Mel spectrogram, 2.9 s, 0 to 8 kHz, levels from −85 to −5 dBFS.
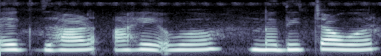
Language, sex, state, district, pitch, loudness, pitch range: Marathi, female, Maharashtra, Washim, 245 Hz, -16 LUFS, 235-250 Hz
